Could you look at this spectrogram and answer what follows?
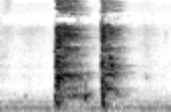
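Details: Cough from a person who says they are sick: two short, loose coughs in quick succession in a quiet room.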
